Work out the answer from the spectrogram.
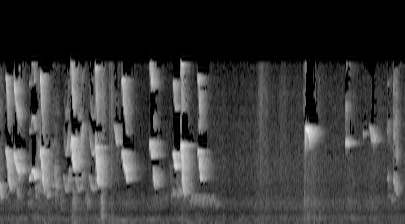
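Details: Saffron finch song: about four seconds of sharp, high chirps and short slurred notes delivered in quick pulses, then a quiet gap broken by a few thin, isolated high notes.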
